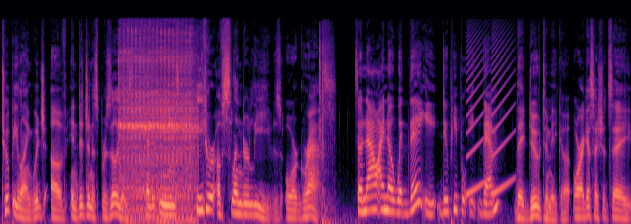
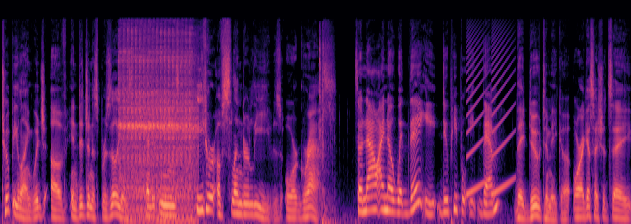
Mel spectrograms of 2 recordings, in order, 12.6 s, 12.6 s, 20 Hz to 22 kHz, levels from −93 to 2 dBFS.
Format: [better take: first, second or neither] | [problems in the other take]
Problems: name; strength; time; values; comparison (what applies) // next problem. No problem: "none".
neither | keyboard typing; loud; from 2.5 to 4 s; peak 3 dB above the speech; the same in both // door banging; faint; at 6.5 s; peak 15 dB below the speech; the same in both // siren; noticeable; from 9.5 to 10 s; peak 6 dB below the speech; the same in both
